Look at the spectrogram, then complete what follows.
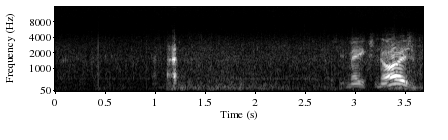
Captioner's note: Theodore chuckles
